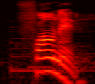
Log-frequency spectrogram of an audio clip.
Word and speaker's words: fountain: We put stress over the N sound, fountain, like mountain.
